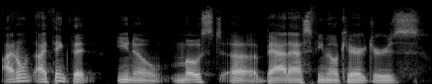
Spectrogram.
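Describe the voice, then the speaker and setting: Gravelly low-voiced man chatting casually. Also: normal speed, no room sound, studio quality. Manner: rambling, restarts and swears, laughs often. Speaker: podcast co-host. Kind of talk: casual podcast chat.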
